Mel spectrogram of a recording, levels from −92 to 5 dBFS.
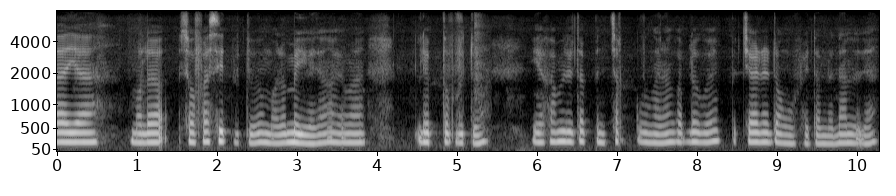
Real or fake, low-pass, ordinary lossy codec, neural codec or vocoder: real; none; none; none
